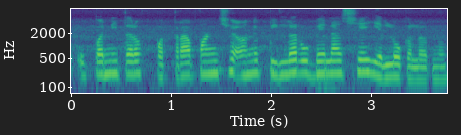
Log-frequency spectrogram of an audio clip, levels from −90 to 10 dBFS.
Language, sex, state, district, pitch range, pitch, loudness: Gujarati, female, Gujarat, Valsad, 185-215 Hz, 205 Hz, -18 LUFS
